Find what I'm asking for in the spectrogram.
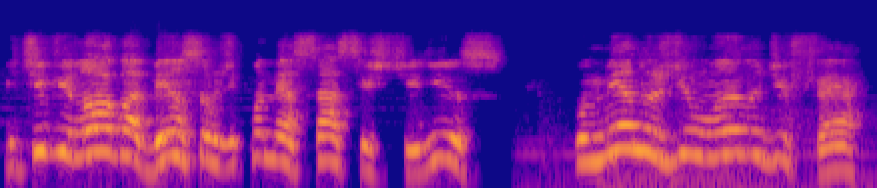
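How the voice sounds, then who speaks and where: A man's voice: sits high, lively intonation, moderate pace, breathy edge. A man preaching in an emphatic, colloquial storytelling style. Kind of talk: storytelling sermon. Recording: dull lo-fi recording, faint music.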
